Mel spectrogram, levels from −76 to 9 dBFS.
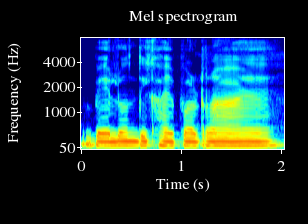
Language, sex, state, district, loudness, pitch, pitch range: Hindi, male, Jharkhand, Deoghar, -13 LUFS, 115 Hz, 110-115 Hz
